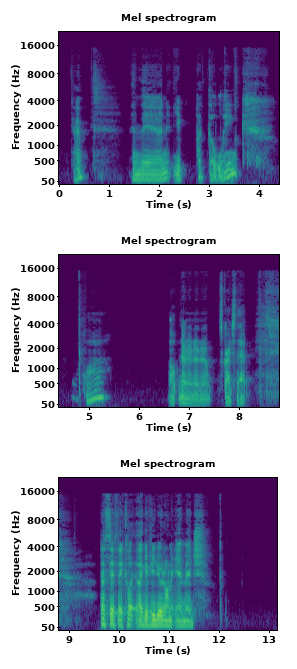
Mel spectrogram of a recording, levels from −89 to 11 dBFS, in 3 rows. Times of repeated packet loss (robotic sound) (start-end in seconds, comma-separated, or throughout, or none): none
